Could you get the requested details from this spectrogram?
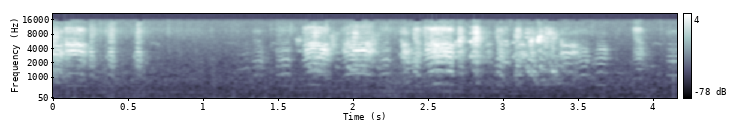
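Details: Zebra finches making short, nasal, tinny call notes, sparse and soft at first, then a dense flurry of overlapping chirps in the second half before tailing off.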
